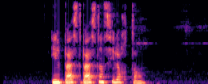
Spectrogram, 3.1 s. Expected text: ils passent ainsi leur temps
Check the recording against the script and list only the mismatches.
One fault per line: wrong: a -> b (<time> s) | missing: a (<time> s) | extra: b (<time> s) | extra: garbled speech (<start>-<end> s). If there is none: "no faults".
extra: passent (1.2 s)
